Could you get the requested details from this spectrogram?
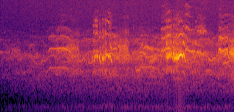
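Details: Common terns in a busy breeding colony, adults and young calling together: a dense chorus of harsh, grating, overlapping high calls mixing contact, social, territorial and alarm calls, rising in bursts and never pausing.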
